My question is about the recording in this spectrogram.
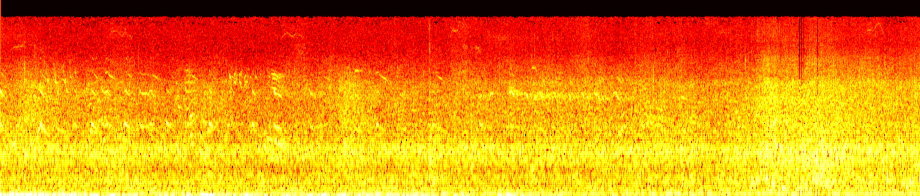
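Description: A flock of geese honking, many overlapping calls in the first half that thin out and fade. Under them a steady hum, and a wash of water and wind that grows louder near the end.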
